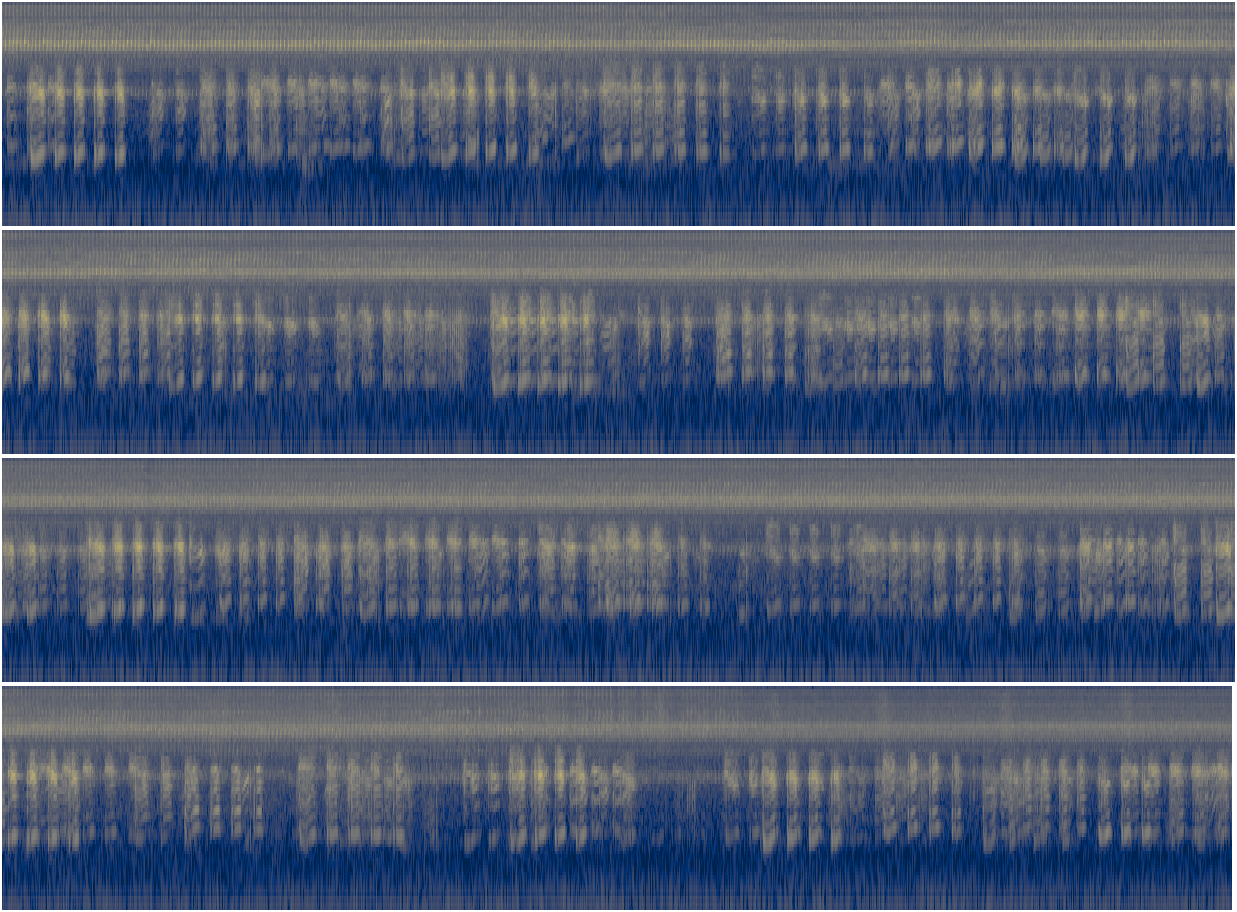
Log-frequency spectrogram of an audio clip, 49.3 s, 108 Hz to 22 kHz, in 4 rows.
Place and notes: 青蛙阿婆家, Taomi Ln., Puli Township - Frogs and Insects called
Frogs chirping, Insects called, Small ecological pool
Nantou County, Puli Township, 桃米巷11-3號, 3 September 2015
